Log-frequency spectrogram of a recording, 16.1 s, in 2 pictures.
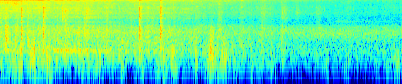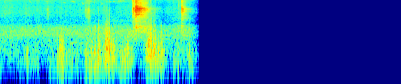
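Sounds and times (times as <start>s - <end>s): train coaches rolling past: 0.0s - 12.0s
wheels clicking over rail joints: 10.7s - 12.0s.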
